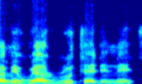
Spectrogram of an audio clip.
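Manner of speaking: usual speaking voice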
